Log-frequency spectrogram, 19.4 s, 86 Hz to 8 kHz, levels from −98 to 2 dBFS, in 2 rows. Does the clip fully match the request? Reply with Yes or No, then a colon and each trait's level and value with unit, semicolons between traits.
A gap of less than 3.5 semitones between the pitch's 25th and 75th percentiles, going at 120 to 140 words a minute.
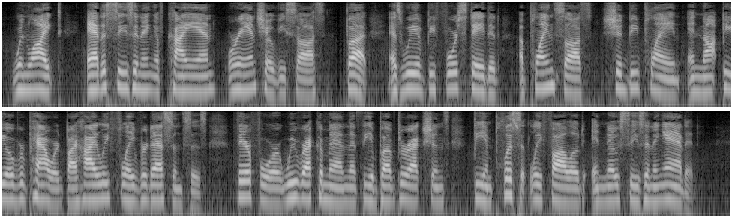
Yes: average, 2.8 semitones; slow, 135 wpm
